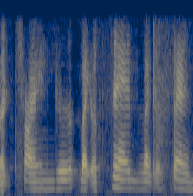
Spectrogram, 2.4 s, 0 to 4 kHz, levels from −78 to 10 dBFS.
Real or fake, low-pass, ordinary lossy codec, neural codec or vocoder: fake; 3.6 kHz; none; codec, 16 kHz in and 24 kHz out, 0.6 kbps, FireRedTTS-2 codec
